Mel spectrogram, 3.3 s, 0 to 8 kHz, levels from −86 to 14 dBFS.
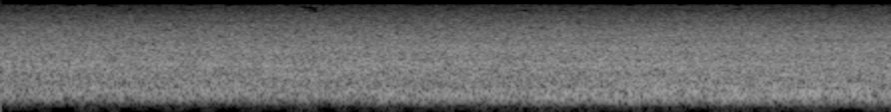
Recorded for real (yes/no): yes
